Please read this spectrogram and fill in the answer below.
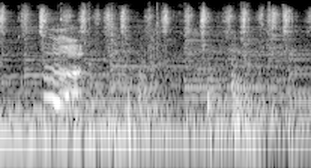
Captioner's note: Clive grunting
